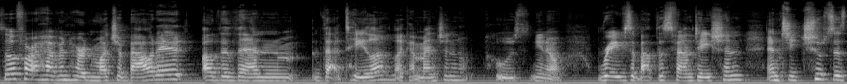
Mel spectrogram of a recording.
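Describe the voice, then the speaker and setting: Over background music and with audible room echo, a woman speaks at a moderate pace with a Spanish accent. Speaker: beauty vlogger. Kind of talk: makeup tutorial review. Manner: casual, chatty with fillers.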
